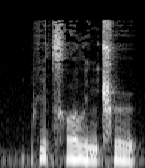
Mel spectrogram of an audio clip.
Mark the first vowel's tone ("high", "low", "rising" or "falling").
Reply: falling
